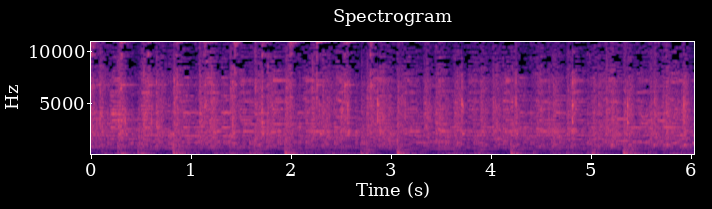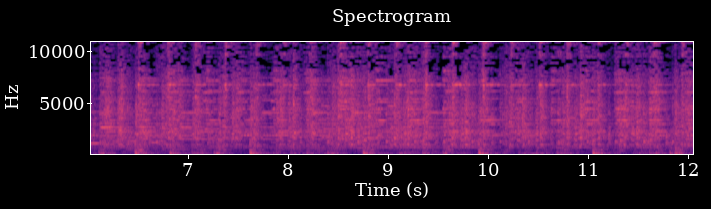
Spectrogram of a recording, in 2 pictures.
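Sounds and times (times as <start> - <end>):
percussion clatter: 0.0 - 12.0.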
